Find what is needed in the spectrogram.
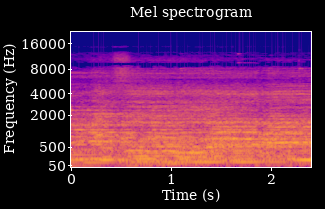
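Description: Massed school choir singing sustained, held notes over a live orchestra.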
